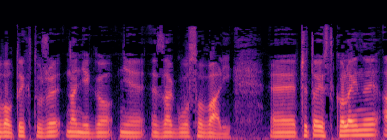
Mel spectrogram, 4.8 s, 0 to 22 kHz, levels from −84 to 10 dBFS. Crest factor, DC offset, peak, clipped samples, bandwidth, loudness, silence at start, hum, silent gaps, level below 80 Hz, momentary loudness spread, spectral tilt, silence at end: 12 dB; under 0.1%; -2 dBFS; under 0.1%; 11 kHz; -15 LUFS; 0 s; none; none; -42 dBFS; 8 LU; -7 dB/octave; 0 s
